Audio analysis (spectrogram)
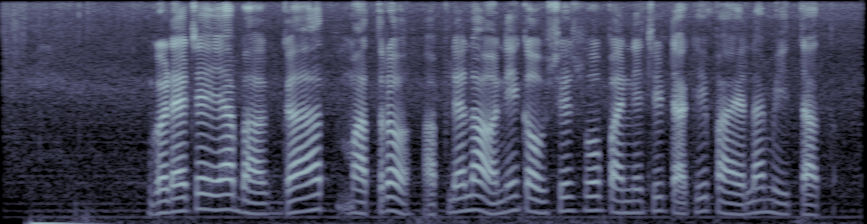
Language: Marathi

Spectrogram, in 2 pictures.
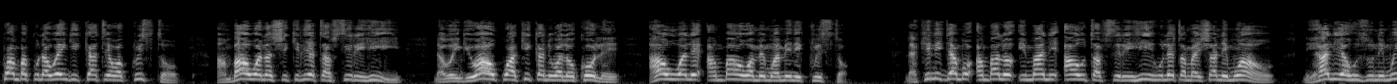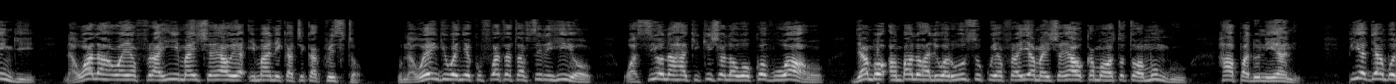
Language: Swahili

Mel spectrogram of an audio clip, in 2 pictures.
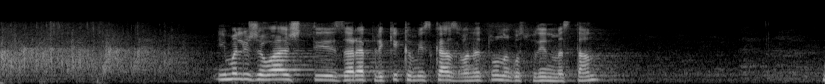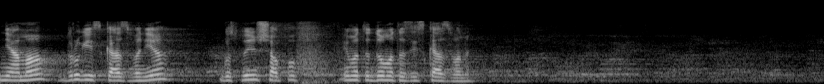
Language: Bulgarian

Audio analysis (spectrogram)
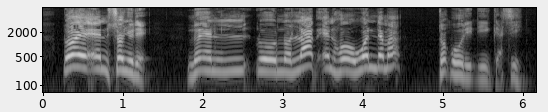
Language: Fula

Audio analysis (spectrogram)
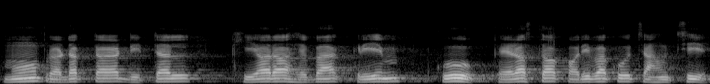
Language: Odia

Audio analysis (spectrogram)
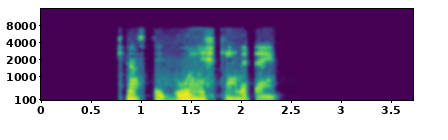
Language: Yiddish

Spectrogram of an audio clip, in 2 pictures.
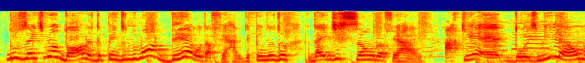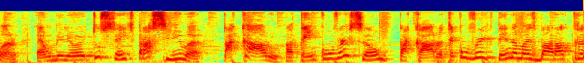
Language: Portuguese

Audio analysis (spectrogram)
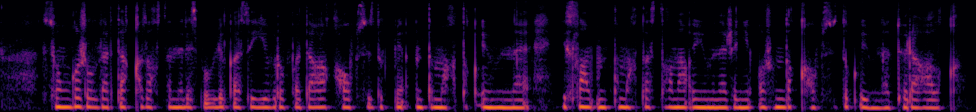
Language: Kazakh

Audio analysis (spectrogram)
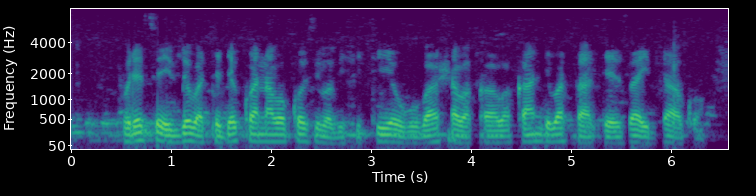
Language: Kinyarwanda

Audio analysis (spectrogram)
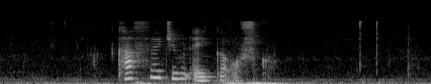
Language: Faroese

